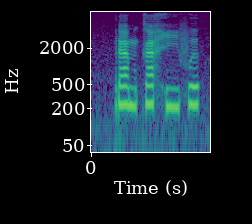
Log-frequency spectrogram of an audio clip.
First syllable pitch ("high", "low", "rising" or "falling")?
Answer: falling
